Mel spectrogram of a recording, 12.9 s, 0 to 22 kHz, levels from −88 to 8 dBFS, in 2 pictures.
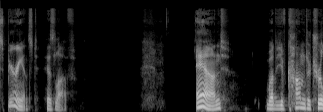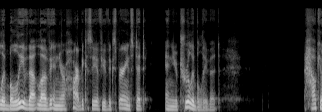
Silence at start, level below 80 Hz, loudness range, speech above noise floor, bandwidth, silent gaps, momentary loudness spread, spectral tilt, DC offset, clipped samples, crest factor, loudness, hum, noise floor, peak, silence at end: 0 s; -56 dBFS; 11 LU; over 70 dB; 16.5 kHz; none; 17 LU; -7 dB/octave; under 0.1%; under 0.1%; 20 dB; -20 LUFS; none; under -90 dBFS; -2 dBFS; 0 s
